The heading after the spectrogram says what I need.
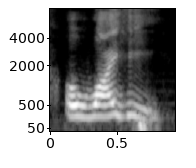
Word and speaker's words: Owyhee: the school was in the town of Owyhee, which sounds kind of like Hawaii, doesn't it? But it's spelled totally differently. O-W-Y-H-E-E, Owyhee.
